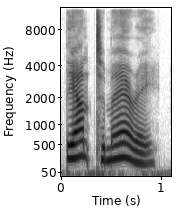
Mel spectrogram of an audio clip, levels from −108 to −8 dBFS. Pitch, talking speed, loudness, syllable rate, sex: 230 Hz, 215 wpm, -18 LUFS, 5.4 syllables/s, female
